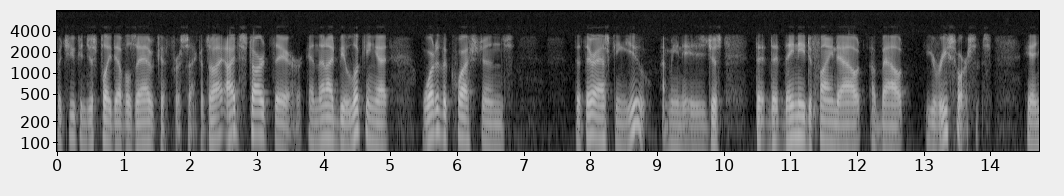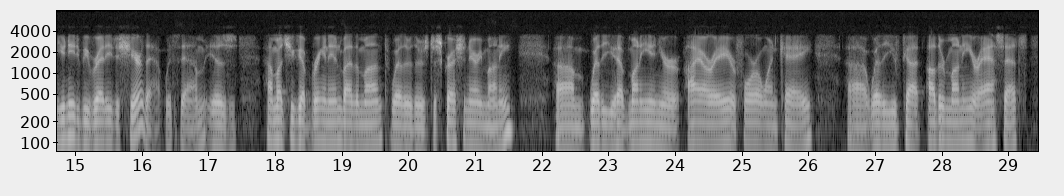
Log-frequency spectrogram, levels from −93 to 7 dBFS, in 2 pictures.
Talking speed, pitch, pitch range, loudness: 180 wpm, 95 Hz, 90-105 Hz, -26 LUFS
